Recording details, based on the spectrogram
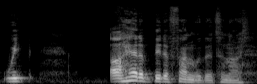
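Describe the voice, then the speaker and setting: An actor playing a shaken young man in a radio drama, speaking in halting, urgent, pleading bursts. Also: mid-range voice, animated, a little mellow, close to an everyday voice. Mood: agitated, confessional. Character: agitated, shaken young man confessing to trouble.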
